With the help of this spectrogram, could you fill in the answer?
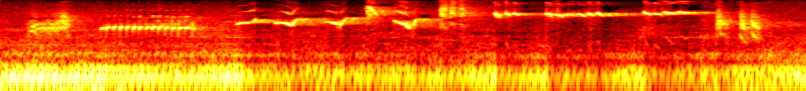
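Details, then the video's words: Hill Blue Flycatcher song of varied whistled phrases: a short steady whistle, quick warbled slurs, then a long high wavering trill held for over a second, with faint low hum behind. "sikatan Londo gacor"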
